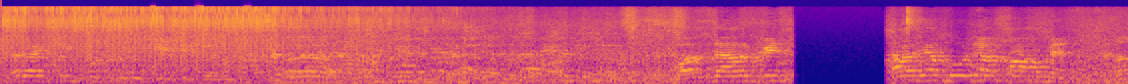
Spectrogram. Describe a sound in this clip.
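A man recites in a loud, chanting voice through a microphone, echoing in a hall.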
